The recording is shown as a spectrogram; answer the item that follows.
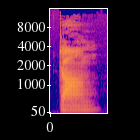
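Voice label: "zhang1", Mandarin Chinese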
